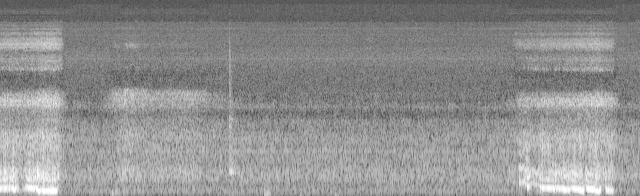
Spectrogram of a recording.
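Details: Two low, rumbling snores about ten seconds apart, with a quieter breath and room hum between them; snoring.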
